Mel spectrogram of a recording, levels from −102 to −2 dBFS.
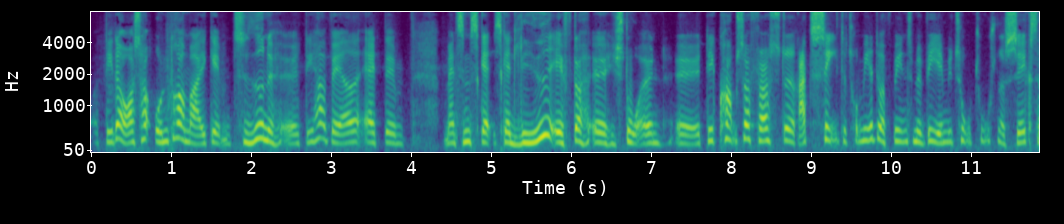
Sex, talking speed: female, 175 wpm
